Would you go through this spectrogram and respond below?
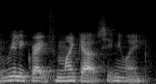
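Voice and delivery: ordinary talk, nothing marked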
